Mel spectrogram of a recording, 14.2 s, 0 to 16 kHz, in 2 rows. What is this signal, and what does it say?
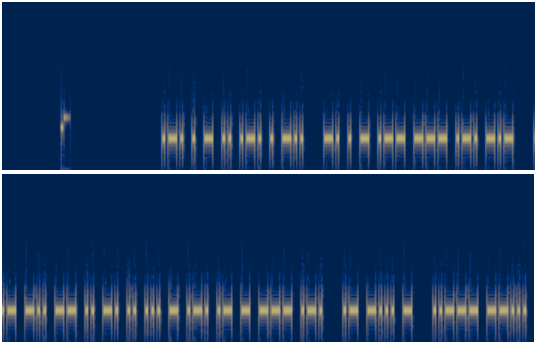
Morse code, heard as a keyed tone, about 30 wpm, 700 Hz. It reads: RETIRED NETWORK ADMINISTRATOR ABT 27
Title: K1USN SST QSO Practice 30wpm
